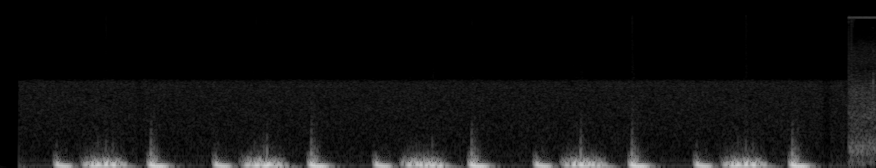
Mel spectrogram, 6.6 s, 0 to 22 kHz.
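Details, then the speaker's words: Mitral stenosis murmur, Step 1 teaching example: loud S1, a sharp opening snap after the second sound as the mitral valve snaps open, then a low mid-diastolic rumble. "so there will be med diastolic rumble and for this specific cause there will be loud S1 also let's hear its murmur now focus on the opening snap"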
